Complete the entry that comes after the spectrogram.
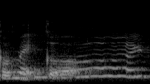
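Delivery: high, slow frightened gasp; a trembling oh my God; scared. Retold or imitated. Girls frightened seeing others being caned. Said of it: "We're like".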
